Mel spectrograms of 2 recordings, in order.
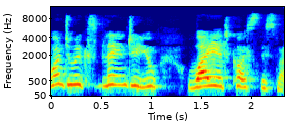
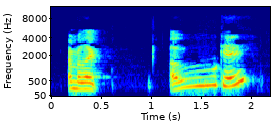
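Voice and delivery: normal talking voice

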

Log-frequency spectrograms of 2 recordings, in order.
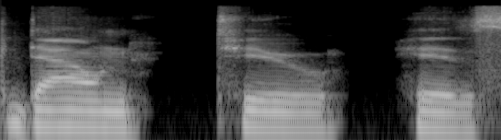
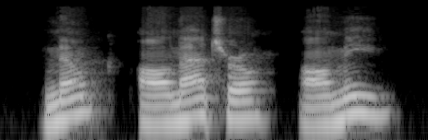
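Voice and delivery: bashful, sheepish, caught-out, pitched-up tone; 7 semitones higher, 3 dB louder than usual. Game master voicing a character answering the players, sheepish. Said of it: "with a sheepish grin".

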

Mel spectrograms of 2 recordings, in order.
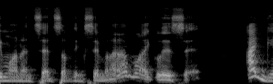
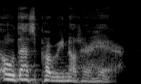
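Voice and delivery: mock flippant, dismissive put-on tone. Retelling a remark from someone who knew the speaker when younger, mock-flippant. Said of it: "she said something so flippant".

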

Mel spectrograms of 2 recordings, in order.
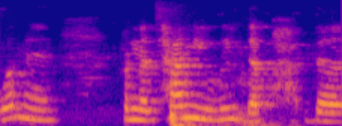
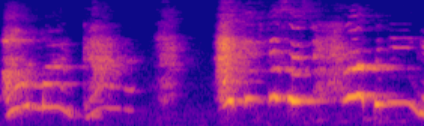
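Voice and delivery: play-acted, very high, tearful crying voice. Retelling a phone call to a woman for help, retelling crying on the phone. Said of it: "And I'm crying".

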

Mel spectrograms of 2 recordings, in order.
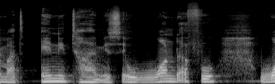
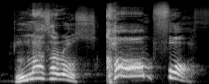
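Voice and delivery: very high, loud shout with swoops; 13 semitones higher, 7 dB louder than usual. Retelling the bible story, quoting him calling lazarus out, retelling a loud shout. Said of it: "with a loud shout".

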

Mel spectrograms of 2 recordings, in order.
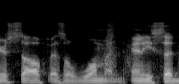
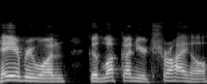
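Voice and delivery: very high, shrill yell; 10 semitones higher, 4 dB louder than usual. Retelling a yell into a room of nervous waiting people: imitating Connor yelling. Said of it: "he yells into the room".

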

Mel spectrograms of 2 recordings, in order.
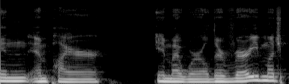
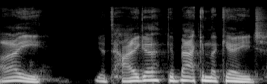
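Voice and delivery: badly faked, put-on Boston accent; 3 semitones higher than usual. Joking that taiga sounds like tiger, in a bad put-on Boston accent. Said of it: "you're like with a Boston accent. ... I don't even know if that's Boston accent. That's so bad".

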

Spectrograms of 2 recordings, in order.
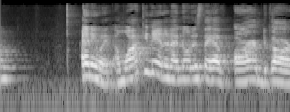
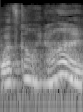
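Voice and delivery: soft, hushed, secretive half-whisper; 8 dB quieter than usual. Retelling asking the receipt checker what was happening: retelling own half-whisper. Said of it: "whispering to her".

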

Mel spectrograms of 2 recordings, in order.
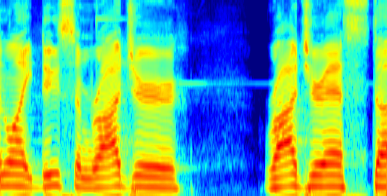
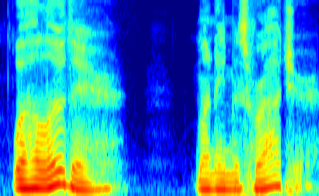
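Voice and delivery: put-on smooth radio voice, pitched lower; 4 semitones lower than usual. Wishing to be as smooth as him, introduce yourself as Roger in a smooth Roger impression. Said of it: "I wish I could be as smooth as Roger".

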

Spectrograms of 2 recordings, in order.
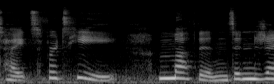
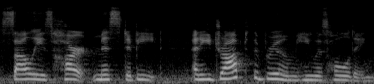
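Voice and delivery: ordinary delivery, nothing marked

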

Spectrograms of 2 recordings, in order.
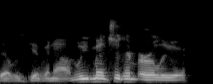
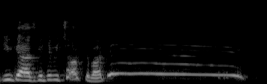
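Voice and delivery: very high, soft, bouncy, swooping puppet voice, stretched; 7 dB quieter than usual. Turning to the other shows, the host speaks in a Kermit the Frog voice. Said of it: "In my Kermit the Frog voice".

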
